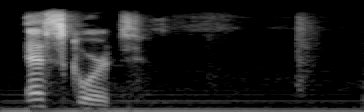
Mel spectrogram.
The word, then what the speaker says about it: escort: Okay, so the stress goes at the very beginning here. The word is escort.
